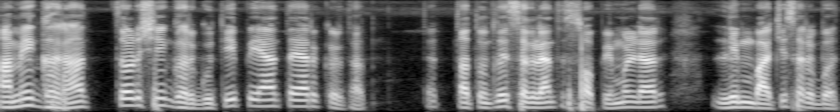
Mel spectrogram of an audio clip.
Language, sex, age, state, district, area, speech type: Goan Konkani, male, 45-60, Goa, Canacona, rural, spontaneous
